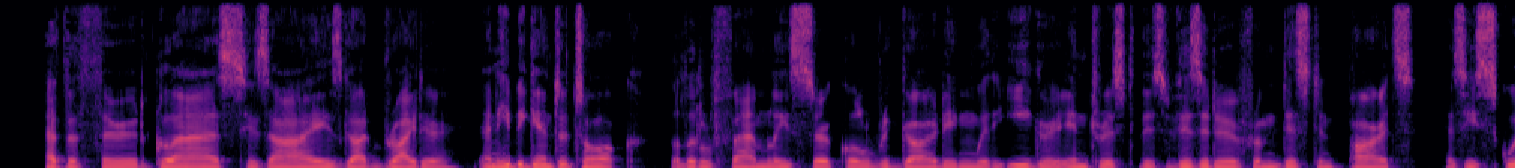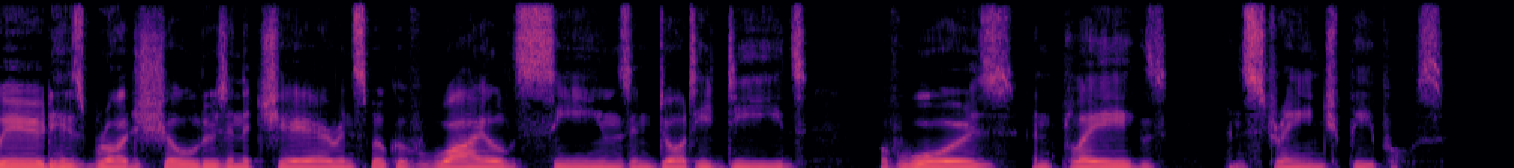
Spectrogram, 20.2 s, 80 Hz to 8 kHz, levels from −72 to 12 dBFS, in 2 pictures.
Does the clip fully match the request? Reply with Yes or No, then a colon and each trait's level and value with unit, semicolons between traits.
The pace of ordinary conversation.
Yes: average, 150 wpm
